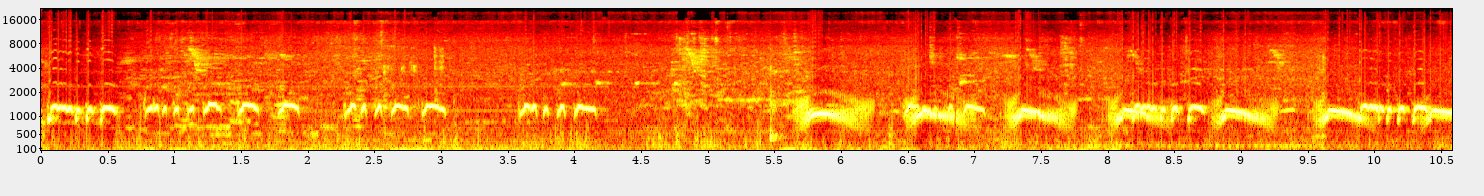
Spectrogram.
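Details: Manggung song of a zebra dove, played to stir breeding condition and rival emotion in quiet doves: repeated phrases of quick, rolling coo notes, several rising and falling, in bursts through ten seconds, with faint background chatter.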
